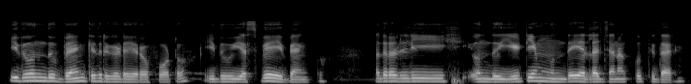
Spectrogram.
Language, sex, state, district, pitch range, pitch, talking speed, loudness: Kannada, male, Karnataka, Raichur, 125-145 Hz, 130 Hz, 165 wpm, -26 LUFS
